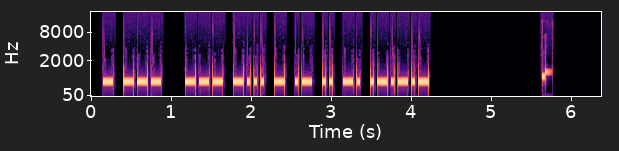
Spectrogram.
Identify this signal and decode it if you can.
Morse code, heard as a keyed tone, about 28 wpm, 700 Hz. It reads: TO OBTAIN.
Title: Sentences from Top 1300 Words 28wpm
